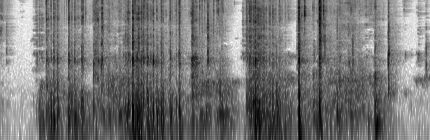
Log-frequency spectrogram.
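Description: A utility-knife blade scrapes and shaves the surface of a solid oval yellow soap bar held in hand. The result is dense, bright, crackling scraping in bursts, with a brief pause near the middle and a few sharper crisp snaps toward the end.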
